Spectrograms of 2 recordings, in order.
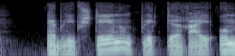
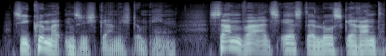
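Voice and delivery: ordinary delivery

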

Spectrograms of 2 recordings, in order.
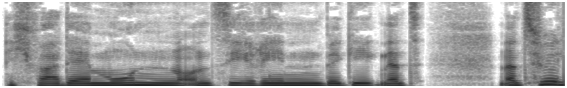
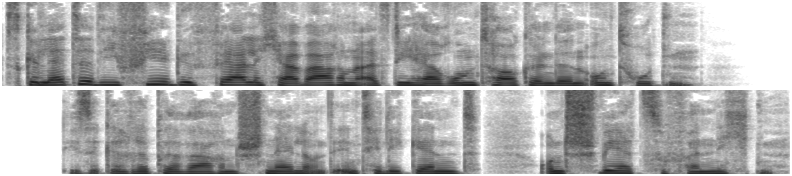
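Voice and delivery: plain reading voice

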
